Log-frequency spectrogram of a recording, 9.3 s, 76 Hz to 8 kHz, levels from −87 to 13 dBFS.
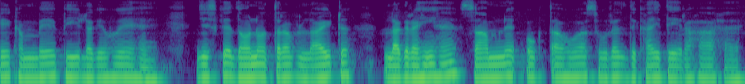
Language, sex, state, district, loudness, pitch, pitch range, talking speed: Hindi, male, Chhattisgarh, Sukma, -19 LUFS, 115 Hz, 110-115 Hz, 135 wpm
